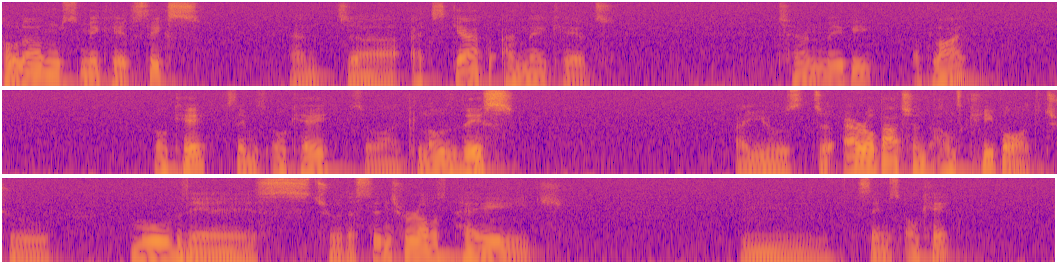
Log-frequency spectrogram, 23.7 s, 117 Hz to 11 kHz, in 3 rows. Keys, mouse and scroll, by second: 1.7 scroll up 1, 3.1-6.9 drag, 11.0 click, 14.4 Left.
